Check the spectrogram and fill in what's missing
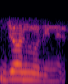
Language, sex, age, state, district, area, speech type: Bengali, female, 18-30, West Bengal, North 24 Parganas, urban, conversation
